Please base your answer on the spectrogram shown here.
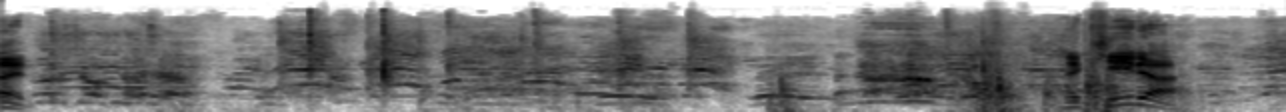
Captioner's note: crowd chatter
